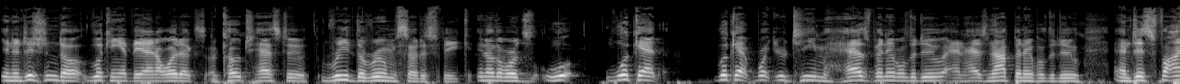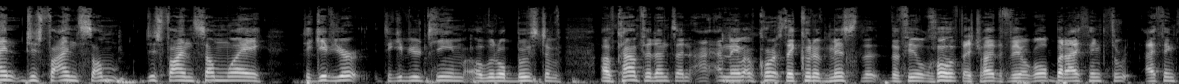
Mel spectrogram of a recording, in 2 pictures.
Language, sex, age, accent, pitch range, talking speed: English, male, 20-39, American, 155-185 Hz, 225 wpm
